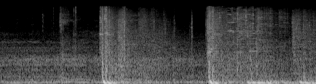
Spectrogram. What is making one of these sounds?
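Gunshots crack loudly with a short echo.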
